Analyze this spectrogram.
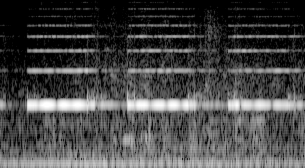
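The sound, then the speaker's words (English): A garbage truck's reversing alarm sounds three long, evenly spaced loud beeps over a steady low engine rumble as the truck backs into the covered garage of a city garbage transfer station to dump a load for the compactor. “Every few minutes, a truck backs into the covered garage to dump a load of garbage for the compactor to crush.”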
